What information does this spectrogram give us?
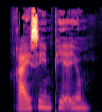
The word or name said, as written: rejseimperium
